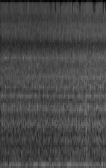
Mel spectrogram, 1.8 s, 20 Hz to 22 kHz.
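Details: 2001 VU Holden Commodore Ecotec 3.8L V6, hot after swapping the 82°C thermostat back to a standard 90°C one for poor fuel economy, temperature readings judged not bad: quiet, even low hum, no ticking, hunting or roughness, a normal warm idle.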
